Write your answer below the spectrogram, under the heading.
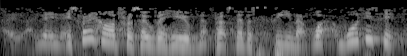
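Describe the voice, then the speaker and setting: A man's voice: high voice, animated, brisk, muffled recording. A man hosting a church event, chatting and joking with the audience in a hall. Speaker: event host and speaker. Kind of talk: casual chat at a church event.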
